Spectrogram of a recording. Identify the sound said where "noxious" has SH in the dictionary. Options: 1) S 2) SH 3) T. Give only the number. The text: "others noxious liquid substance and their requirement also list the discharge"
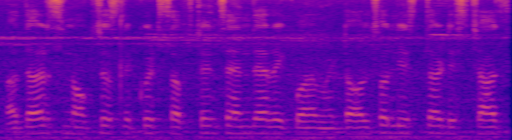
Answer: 1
